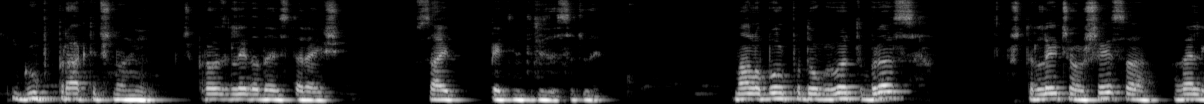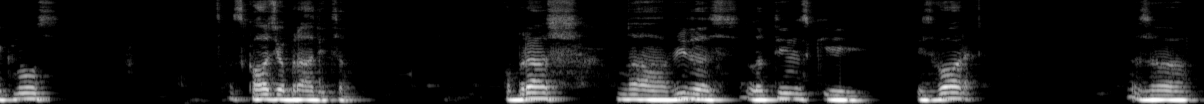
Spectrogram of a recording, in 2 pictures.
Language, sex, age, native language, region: Slovenian, male, 18-29, Slovenian, Central Slovenia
